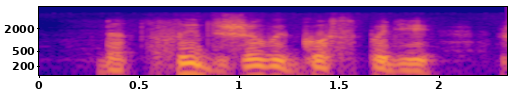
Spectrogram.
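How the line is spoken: Frightened old nasal whine. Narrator (Russian): жалобно прогнусил из угла перепуганный старческий голос

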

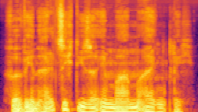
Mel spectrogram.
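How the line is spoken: Ashamed group murmuring. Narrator (German): Verschämt die Christen murmelten untereinander

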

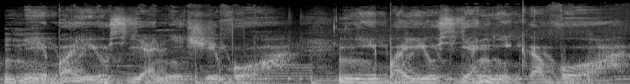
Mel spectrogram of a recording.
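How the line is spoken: Grumble. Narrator (Russian): мэр пробурчала

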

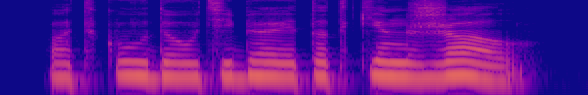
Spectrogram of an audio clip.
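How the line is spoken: Hissed. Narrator (Russian): прошипел Морвен

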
